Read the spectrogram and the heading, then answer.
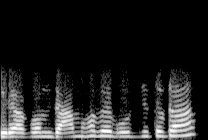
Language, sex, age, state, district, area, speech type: Bengali, female, 45-60, West Bengal, Uttar Dinajpur, urban, conversation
